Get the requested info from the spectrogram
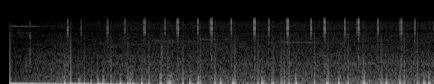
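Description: A small carving tool cutting into a clay bowl: a quick run of light ticks and scrapes, about five a second, with soft knocks from the bowl and board being handled.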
